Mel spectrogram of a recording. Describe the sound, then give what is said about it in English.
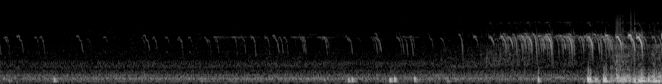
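A restless flock of about 14 type 2 crossbills perched in the treetops calls in a steady stream of short, high chirps, with a few low clucking notes mixed in. The chorus grows louder and busier toward the end. “The wild birds are getting a lot of calling from the treetops.”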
